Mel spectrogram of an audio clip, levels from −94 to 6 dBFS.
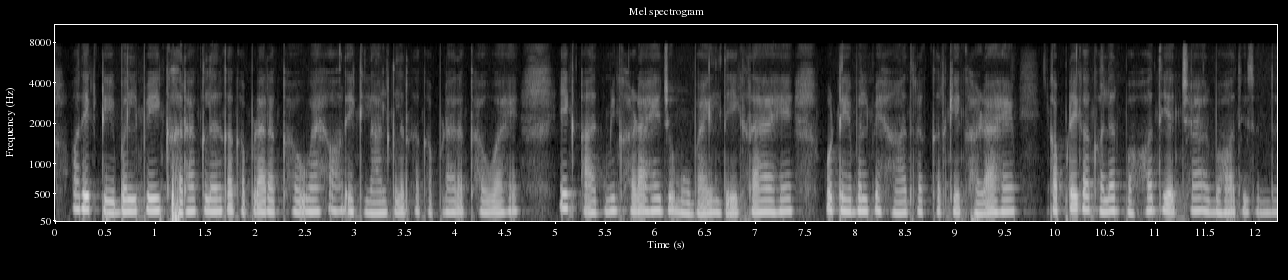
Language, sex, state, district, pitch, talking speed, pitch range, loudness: Hindi, female, Bihar, Jahanabad, 200 Hz, 230 wpm, 185-210 Hz, -23 LUFS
